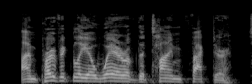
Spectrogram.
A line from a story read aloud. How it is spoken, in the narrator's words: snapped the captain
